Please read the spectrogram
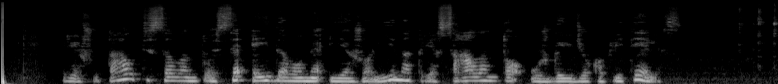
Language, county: Lithuanian, Klaipėda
